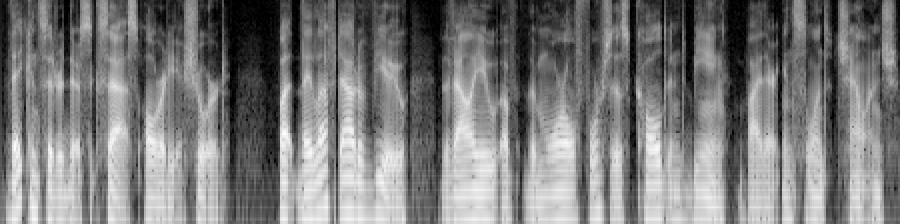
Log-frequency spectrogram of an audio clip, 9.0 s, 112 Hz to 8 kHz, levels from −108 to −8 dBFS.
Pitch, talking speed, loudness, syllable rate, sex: 105 Hz, 165 wpm, -20 LUFS, 5.4 syllables/s, male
